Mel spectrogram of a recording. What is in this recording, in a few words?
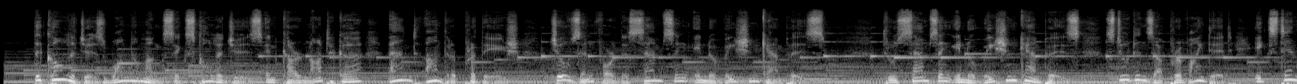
ENGLISH DOCUMENTARY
